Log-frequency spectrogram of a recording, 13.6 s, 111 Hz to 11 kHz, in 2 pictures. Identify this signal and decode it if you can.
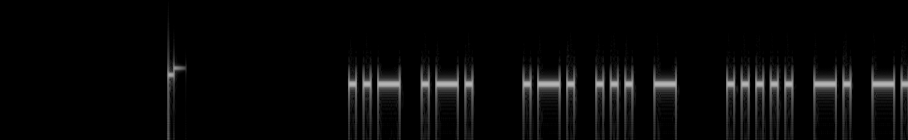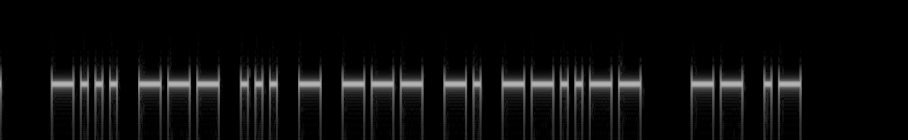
Morse code, heard as a keyed tone, about 22 wpm, 700 Hz. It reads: UR RST 5NN BOSTON, MA
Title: Practice QSO - Exchange 1 - Beginning - 22wpm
